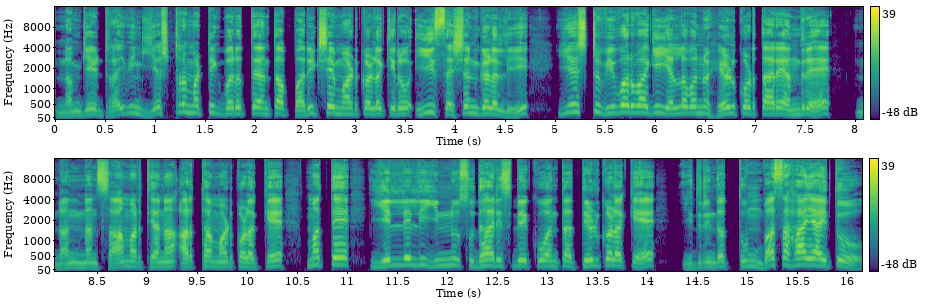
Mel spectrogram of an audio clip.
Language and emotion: Kannada, happy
